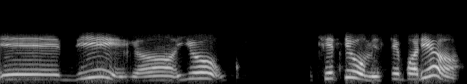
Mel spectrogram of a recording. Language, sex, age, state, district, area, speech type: Nepali, female, 30-45, West Bengal, Kalimpong, rural, conversation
